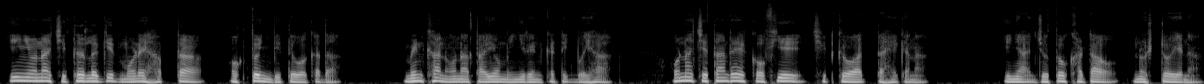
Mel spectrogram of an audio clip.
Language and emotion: Santali, sad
